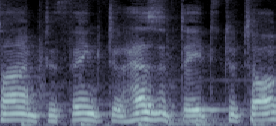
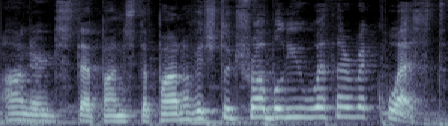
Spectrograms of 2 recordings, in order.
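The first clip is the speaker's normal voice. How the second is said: higher, nervous suitor voice; nervous Lamov; 3 semitones higher than usual. Acted. Suitor stammering his request to his neighbour, nervous and higher. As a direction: fumble and rush like a jittery suitor.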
